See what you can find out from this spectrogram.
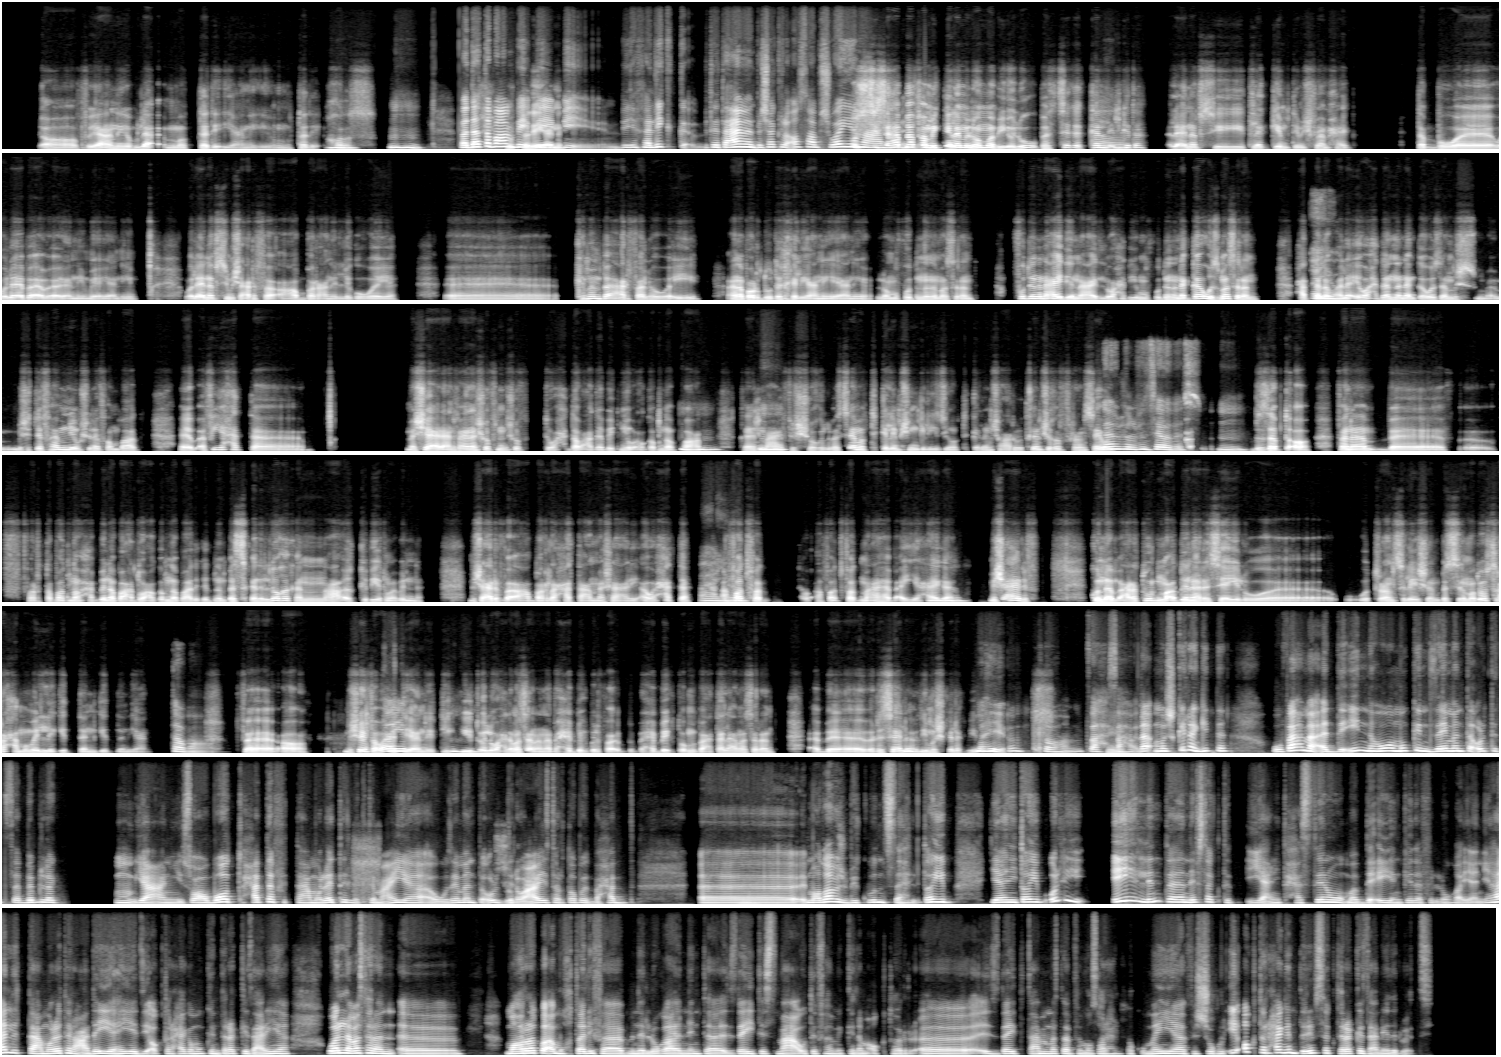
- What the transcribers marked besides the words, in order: tsk; tsk; tapping; in English: "وtranslation"; laughing while speaking: "أيوه"; sniff; sniff
- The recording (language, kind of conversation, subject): Arabic, advice, إزاي حاجز اللغة بيأثر على مشاويرك اليومية وبيقلل ثقتك في نفسك؟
